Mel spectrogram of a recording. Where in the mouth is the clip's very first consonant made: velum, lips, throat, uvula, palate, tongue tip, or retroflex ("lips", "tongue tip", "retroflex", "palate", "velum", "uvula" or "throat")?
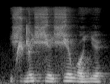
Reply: palate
